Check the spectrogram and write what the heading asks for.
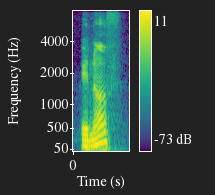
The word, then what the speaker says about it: enough: Like, enough is weird. OUGH, enough. How does the GH sound like an F?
